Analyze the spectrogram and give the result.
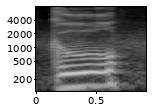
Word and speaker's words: ghoul: The way that you can think of it is ghoul, ghoul. Two syllables, ghoul, ghoul. It's interesting because it almost, the O-U-L might be,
